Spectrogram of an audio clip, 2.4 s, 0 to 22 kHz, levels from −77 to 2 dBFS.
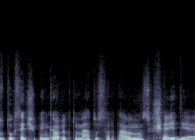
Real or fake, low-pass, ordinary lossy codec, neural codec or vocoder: fake; 14.4 kHz; AAC, 64 kbps; autoencoder, 48 kHz, 32 numbers a frame, DAC-VAE, trained on Japanese speech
